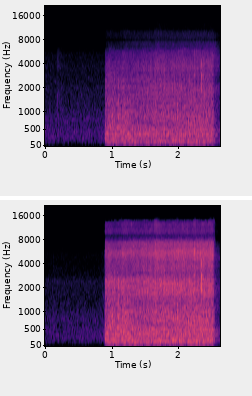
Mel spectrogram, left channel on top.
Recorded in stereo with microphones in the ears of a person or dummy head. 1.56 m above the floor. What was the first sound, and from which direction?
Boiling, 65° right (ahead or behind).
